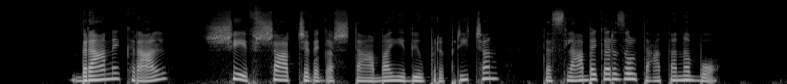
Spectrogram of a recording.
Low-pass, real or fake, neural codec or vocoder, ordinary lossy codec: 19.8 kHz; real; none; none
